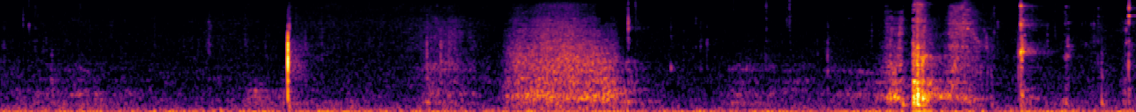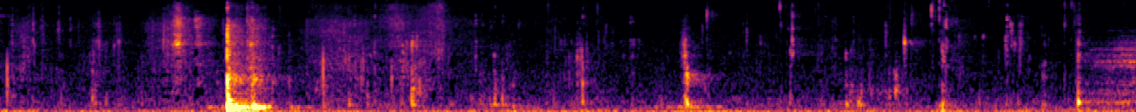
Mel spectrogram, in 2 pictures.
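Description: Close-miked chewing of a soft, chewy rice cake, with wet mouth clicks and smacks. There is a short breathy hiss about two and a half seconds in, and the loudest sound is a sharp smack near the middle.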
